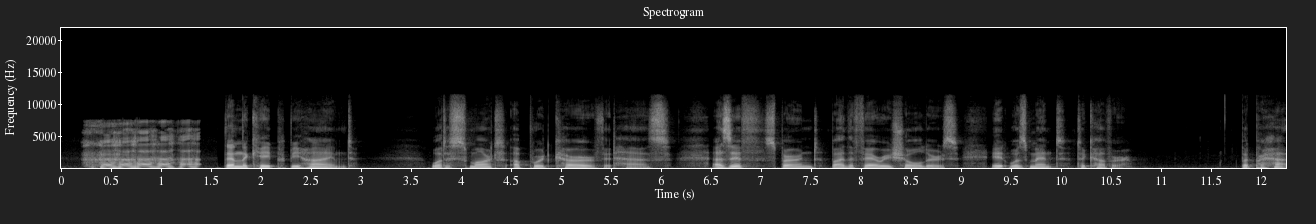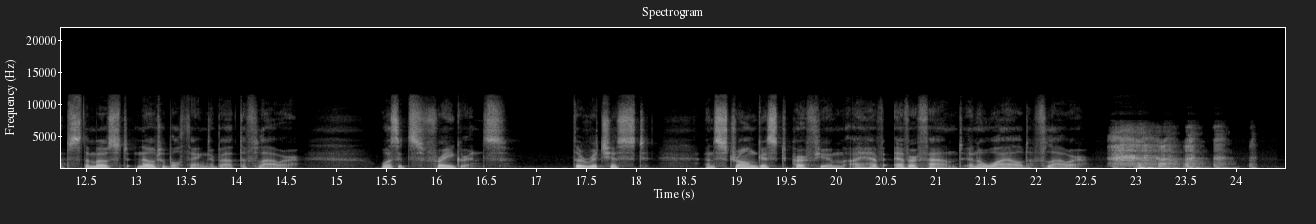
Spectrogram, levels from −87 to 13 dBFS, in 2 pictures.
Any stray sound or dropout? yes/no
yes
